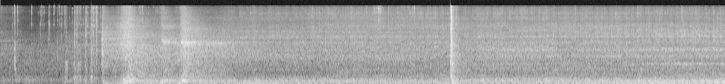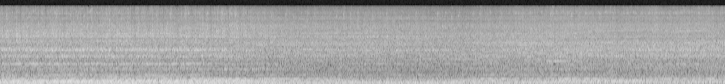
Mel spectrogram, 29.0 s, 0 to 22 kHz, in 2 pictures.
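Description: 1969 Chevrolet Chevelle's engine cranking and catching about two seconds in, then idling steadily through its exhaust. There is one sharp click about nine seconds in.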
